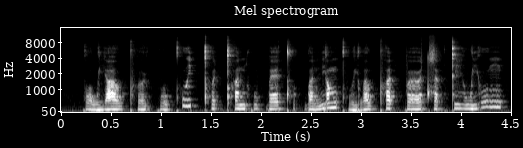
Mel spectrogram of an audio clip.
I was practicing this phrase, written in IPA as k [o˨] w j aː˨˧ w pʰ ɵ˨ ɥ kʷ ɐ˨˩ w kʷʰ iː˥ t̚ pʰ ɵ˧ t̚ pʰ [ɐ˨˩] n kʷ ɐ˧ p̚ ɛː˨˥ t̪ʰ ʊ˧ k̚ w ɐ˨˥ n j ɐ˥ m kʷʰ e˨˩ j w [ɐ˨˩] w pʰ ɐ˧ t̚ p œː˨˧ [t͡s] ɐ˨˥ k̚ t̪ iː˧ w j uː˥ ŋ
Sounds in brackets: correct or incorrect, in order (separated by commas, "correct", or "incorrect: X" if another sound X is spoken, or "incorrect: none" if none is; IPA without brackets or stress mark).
incorrect: o˨˩, incorrect: ɐ˧, incorrect: ɐ˧, correct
